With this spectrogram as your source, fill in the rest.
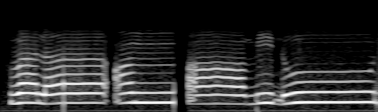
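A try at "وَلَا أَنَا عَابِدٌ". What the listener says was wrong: انا نون کو نہیں کھینچیں گے. ولا انا عابد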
